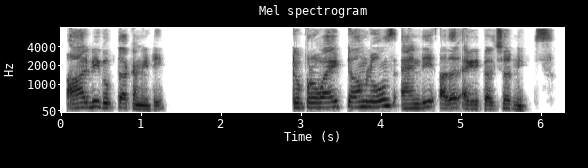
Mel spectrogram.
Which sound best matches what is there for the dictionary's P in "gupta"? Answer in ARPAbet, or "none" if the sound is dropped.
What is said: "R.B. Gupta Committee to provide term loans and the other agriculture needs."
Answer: P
